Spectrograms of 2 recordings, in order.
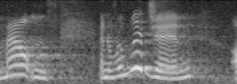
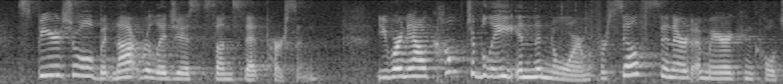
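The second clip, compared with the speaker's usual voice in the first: normal talking voice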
